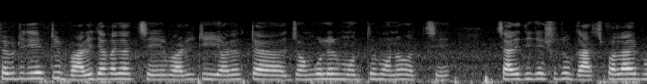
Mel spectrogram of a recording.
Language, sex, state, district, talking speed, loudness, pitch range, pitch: Bengali, female, West Bengal, Malda, 155 wpm, -19 LUFS, 225-250 Hz, 240 Hz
